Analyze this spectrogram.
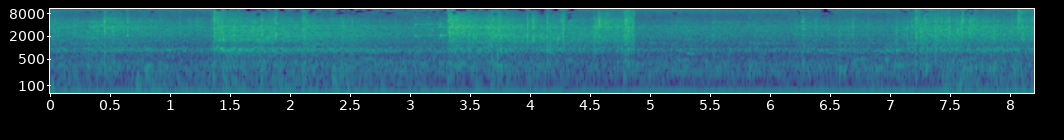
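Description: A badminton racket strikes a shuttlecock back and forth.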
